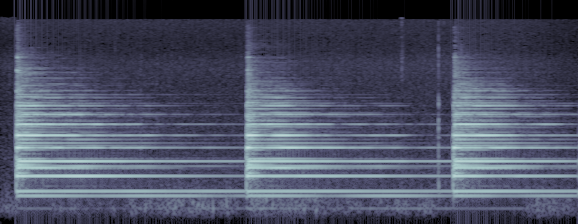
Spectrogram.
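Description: A town clock in Gore plays the Westminster chimes, the same sequence as London's Big Ben: its chime bells ring out three resonant strokes, each struck a couple of seconds apart and left to hum and fade, loud and clear with no voices.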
